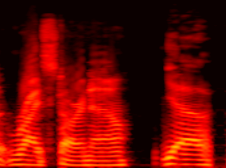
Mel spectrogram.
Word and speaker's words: Ristar: I could never pronounce it right, but it turns out it's actually Rice Star. Like, I thought it was either Ristar, Restar, or Rice Star. It's Rice Star.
